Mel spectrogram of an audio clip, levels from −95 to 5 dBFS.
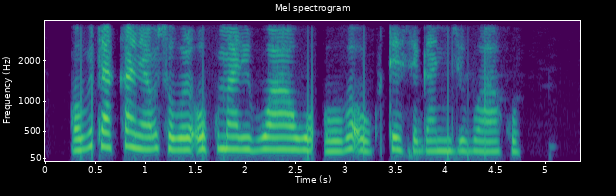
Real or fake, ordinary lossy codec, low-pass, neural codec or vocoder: real; AAC, 32 kbps; 3.6 kHz; none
